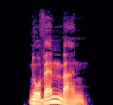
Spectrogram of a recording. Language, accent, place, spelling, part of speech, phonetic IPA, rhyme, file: German, Germany, Berlin, Novembern, noun, [noˈvɛmbɐn], -ɛmbɐn, De-Novembern.ogg
- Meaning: dative plural of November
